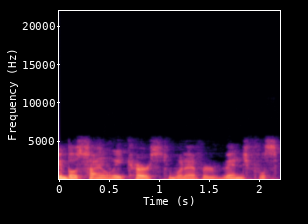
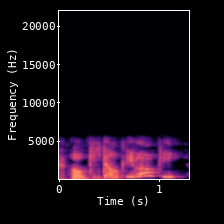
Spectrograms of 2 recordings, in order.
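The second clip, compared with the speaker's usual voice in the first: high, louder sing-song chirp; Pinkie cheer; 5 dB louder than usual. Acted. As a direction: bounce it out brightly.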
